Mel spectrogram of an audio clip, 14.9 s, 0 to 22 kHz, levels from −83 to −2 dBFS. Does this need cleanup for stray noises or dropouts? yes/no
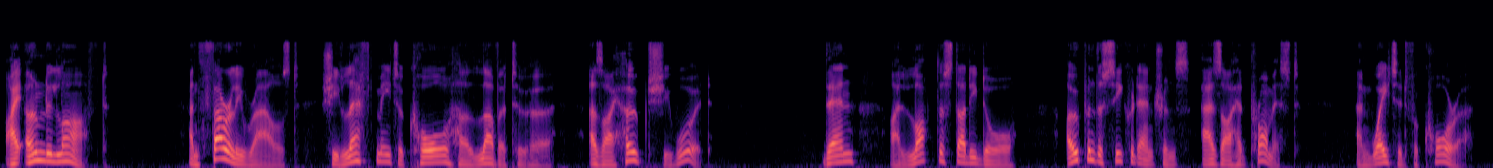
no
